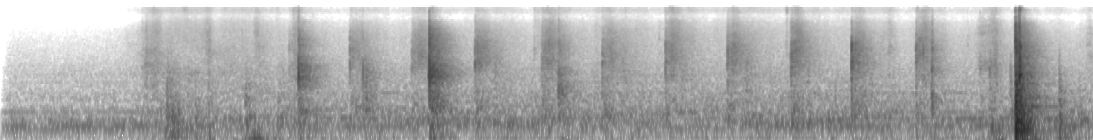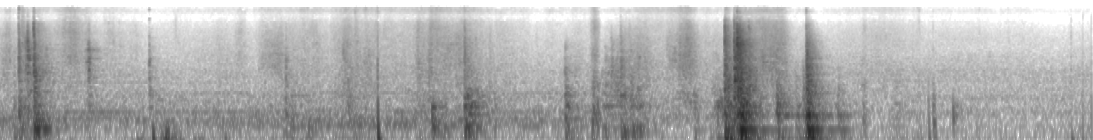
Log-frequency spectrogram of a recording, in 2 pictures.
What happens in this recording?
I walked across the living room toward the front door. I opened the door stepped through and then closed it behind me. My footsteps were clearly audible throughout the scene.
